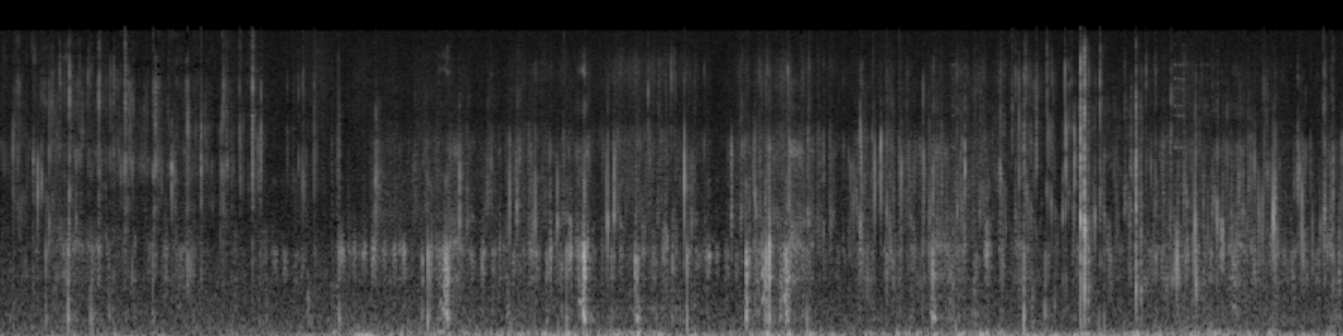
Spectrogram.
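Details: A Shih Tzu works steadily through dry kibble, with a long run of dense, gritty crunching and scattered sharper snaps in a small indoor space.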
